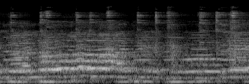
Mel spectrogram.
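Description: A group of women singing a Hindi devotional bhajan in chorus, clapping their hands in time to a steady beat.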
